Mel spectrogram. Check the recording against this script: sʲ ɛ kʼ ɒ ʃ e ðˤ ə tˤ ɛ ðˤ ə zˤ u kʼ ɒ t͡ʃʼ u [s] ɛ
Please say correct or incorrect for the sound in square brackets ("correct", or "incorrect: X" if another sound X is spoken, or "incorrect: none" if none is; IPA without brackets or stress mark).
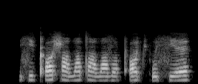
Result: incorrect: sʲ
